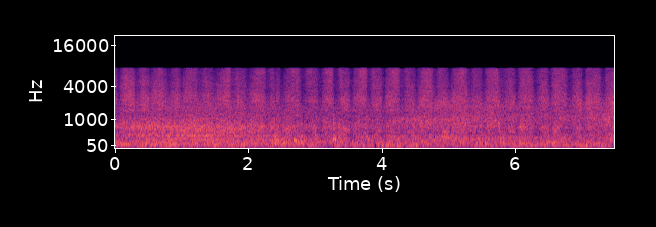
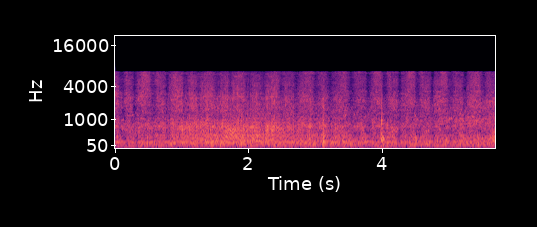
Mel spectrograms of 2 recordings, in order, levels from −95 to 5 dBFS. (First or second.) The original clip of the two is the first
